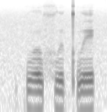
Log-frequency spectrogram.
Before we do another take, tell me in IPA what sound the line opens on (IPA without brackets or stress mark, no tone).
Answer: kʷ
